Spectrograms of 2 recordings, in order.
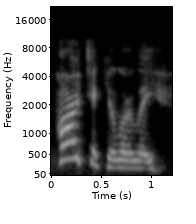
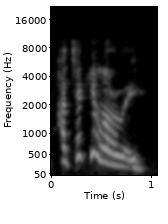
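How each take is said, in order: First: It is said with a standard accent. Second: It is said with a Boston accent. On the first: This is the careful, correct way to say it. The speaker calls it right. "as opposed to" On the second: This is how the speaker grew up saying it. The speaker calls it wrong. "I would normally say"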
